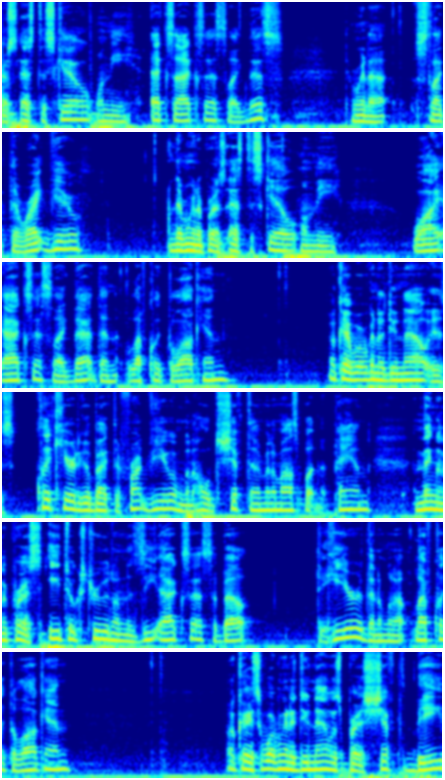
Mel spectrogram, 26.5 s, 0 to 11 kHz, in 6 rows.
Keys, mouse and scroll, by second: 0.0 s, 0.9 x, 6.6 s, 7.2 y, 18.1 e, 18.5 z, 26.0 b.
